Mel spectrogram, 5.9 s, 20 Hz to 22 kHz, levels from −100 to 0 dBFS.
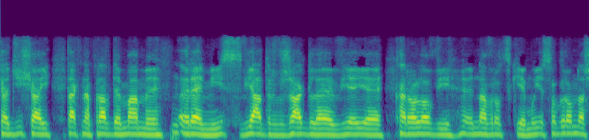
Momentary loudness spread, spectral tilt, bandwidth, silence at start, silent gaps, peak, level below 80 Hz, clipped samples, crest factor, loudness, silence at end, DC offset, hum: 8 LU; -6.5 dB/octave; 8.6 kHz; 0 s; none; 0 dBFS; -56 dBFS; under 0.1%; 16 dB; -17 LUFS; 0 s; under 0.1%; none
